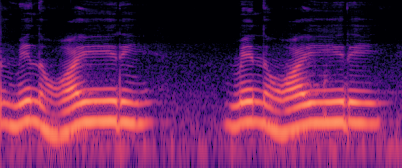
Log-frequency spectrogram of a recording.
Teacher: نون ساکن کے بعد آ رہا ہے غین جو ادنی حلق سے ادا ہوتا ہے، تو اس کو نون کو بھی واضح کر کے پڑھیں گے، نون ساکن کو، मिन गैर, रब्बुन गफूर, रब्बुन गफूर।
